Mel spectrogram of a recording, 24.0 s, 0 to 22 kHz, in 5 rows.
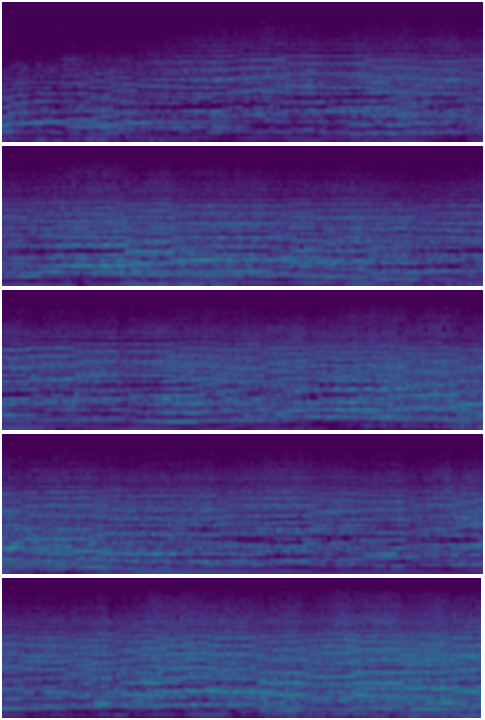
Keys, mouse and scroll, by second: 0.6 click, 2.0-3.3 drag, 3.8 click, 4.8 click, 6.0-7.9 drag, 8.3 click, 8.7 click, 9.2-10.4 drag, 12.3 click, 13.0 click, 14.4 click, 15.1 ctrl+click, 16.4 click, 17.2-23.0 drag, 23.3 scroll down 1.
